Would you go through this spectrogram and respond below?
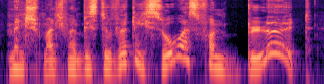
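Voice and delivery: put-on cross, exasperated girl; exasperated scolding. A narrator's reading. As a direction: berate a silly brother. Sister berates brother.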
